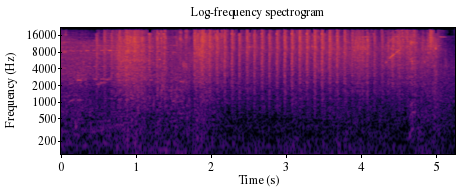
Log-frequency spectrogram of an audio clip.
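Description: Sustained gunfire in the video game Destiny 2: Shadowkeep, a dense rapid volley of shots running continuously and loud throughout.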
